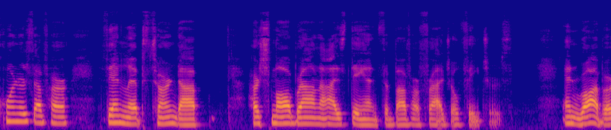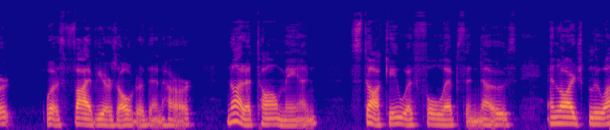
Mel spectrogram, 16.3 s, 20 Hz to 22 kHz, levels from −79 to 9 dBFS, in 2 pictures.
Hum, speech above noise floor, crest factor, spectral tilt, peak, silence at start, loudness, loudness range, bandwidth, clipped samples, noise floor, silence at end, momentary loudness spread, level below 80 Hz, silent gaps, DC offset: none; 36 dB; 18 dB; -7 dB/octave; -4 dBFS; 0.05 s; -20 LUFS; 3 LU; 15.5 kHz; under 0.1%; -55 dBFS; 0 s; 14 LU; -58 dBFS; none; under 0.1%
